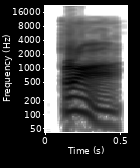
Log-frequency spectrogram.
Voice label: "braw", American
